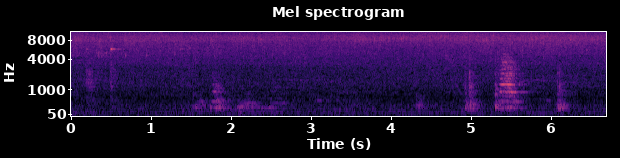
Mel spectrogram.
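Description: Chicken breast pan-frying in oil over low-medium flame gives a steady soft sizzle, with occasional stirring and scraping bursts and a few brief louder crackles, no talk.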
